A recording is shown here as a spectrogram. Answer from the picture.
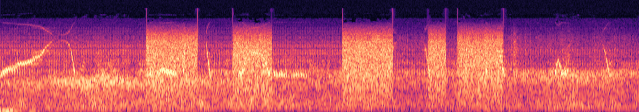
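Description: Sound effect of the GoPro logo intro: a steady rushing noise with bursts of static-like hiss that switch on and off several times, and short rising whistles near the start and near the end.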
